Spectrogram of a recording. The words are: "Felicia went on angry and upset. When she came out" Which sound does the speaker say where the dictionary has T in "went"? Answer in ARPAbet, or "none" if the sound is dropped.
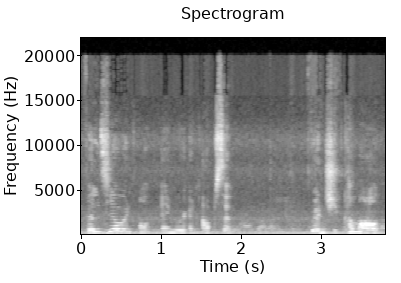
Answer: none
